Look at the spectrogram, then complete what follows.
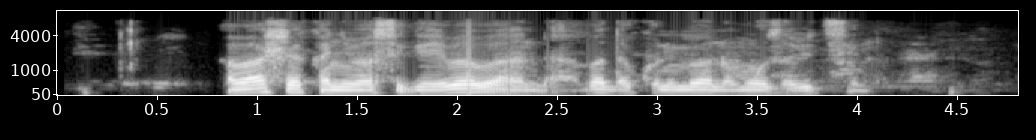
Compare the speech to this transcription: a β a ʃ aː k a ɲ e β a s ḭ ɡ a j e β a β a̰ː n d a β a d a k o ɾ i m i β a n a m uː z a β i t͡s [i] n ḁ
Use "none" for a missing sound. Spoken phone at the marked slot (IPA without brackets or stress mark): i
